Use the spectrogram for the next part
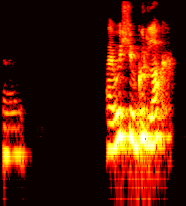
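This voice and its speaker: A committee member congratulating a candidate over a video call, friendly and hesitant with many uhs. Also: male voice, high voice, animated, a little slow, a little mellow. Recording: echoey room on a call.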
